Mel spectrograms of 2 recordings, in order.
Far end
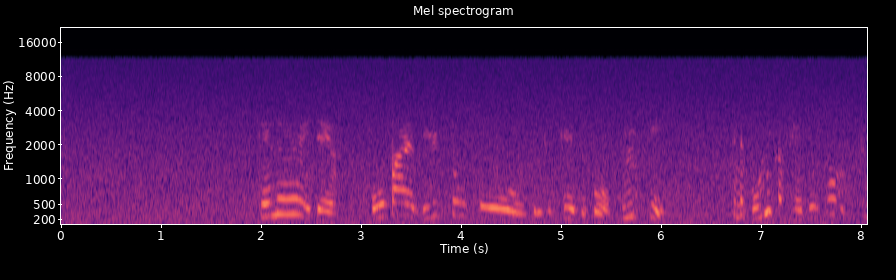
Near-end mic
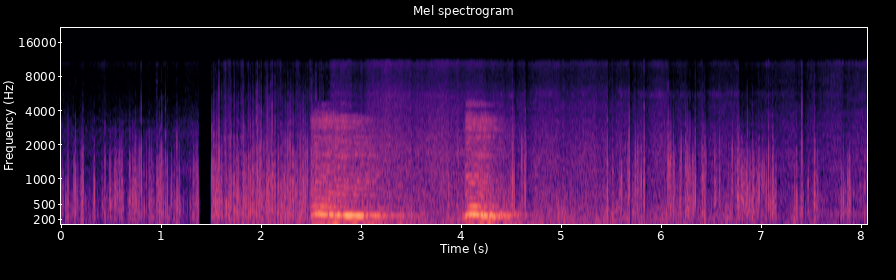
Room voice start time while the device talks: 2.5 s

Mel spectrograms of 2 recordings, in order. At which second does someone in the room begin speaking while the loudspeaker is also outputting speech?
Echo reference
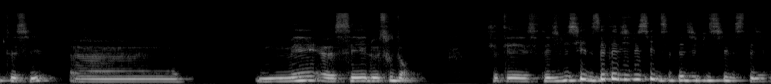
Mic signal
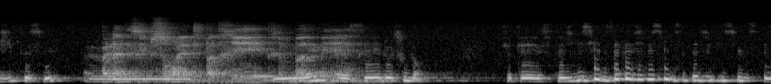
1.0 s

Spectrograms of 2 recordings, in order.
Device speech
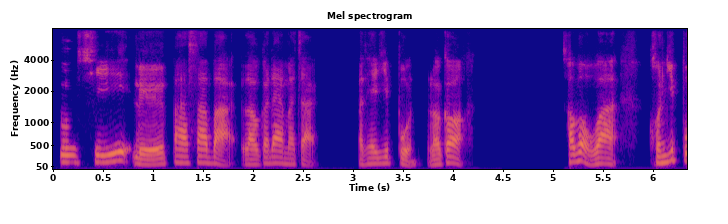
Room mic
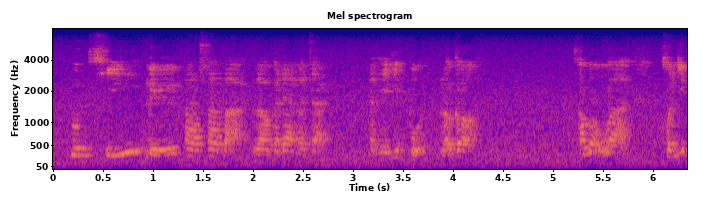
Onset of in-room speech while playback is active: none

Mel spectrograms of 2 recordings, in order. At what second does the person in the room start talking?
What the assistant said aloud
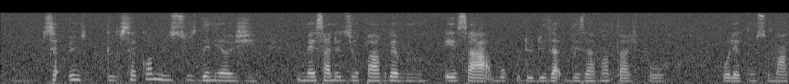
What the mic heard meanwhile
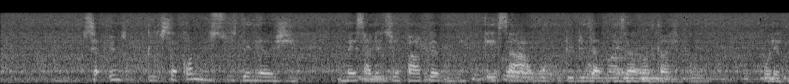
3.5 s

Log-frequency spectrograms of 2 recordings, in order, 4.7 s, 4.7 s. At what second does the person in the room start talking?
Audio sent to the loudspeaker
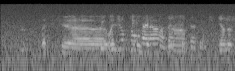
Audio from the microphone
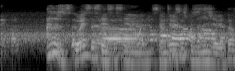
0.9 s

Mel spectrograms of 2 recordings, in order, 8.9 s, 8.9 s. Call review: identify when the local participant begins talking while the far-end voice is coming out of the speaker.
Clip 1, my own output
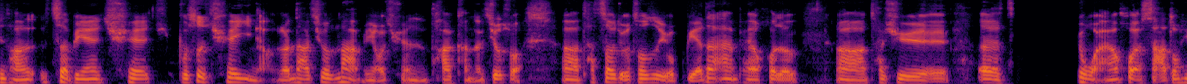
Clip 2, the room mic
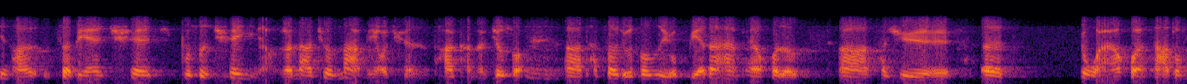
3.9 s

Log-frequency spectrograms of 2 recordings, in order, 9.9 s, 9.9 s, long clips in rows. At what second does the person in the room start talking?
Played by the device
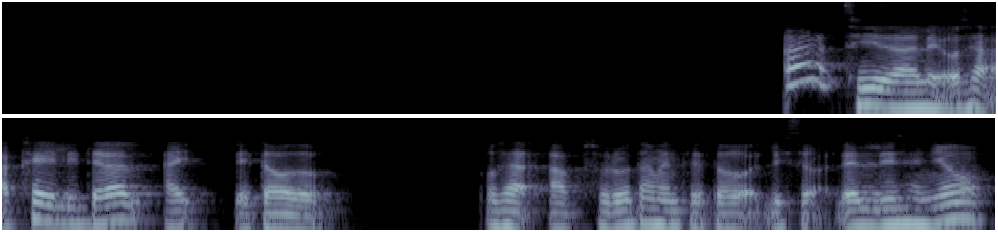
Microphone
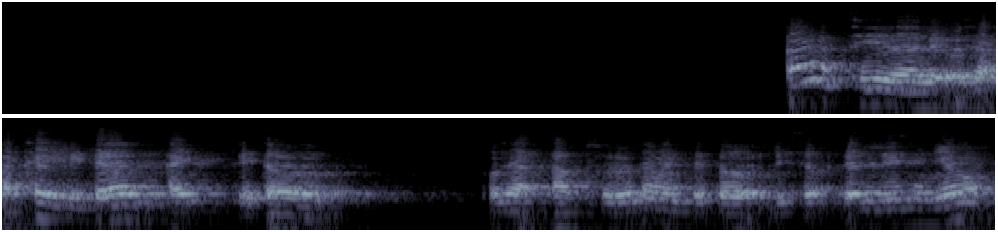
none

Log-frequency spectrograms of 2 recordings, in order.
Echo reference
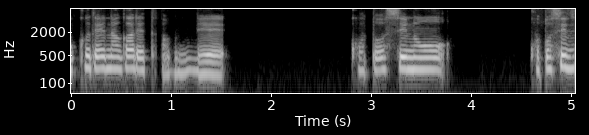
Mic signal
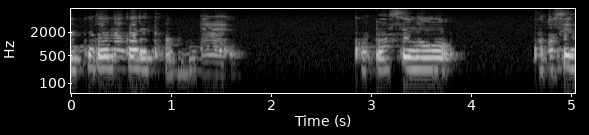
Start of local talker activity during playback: none

